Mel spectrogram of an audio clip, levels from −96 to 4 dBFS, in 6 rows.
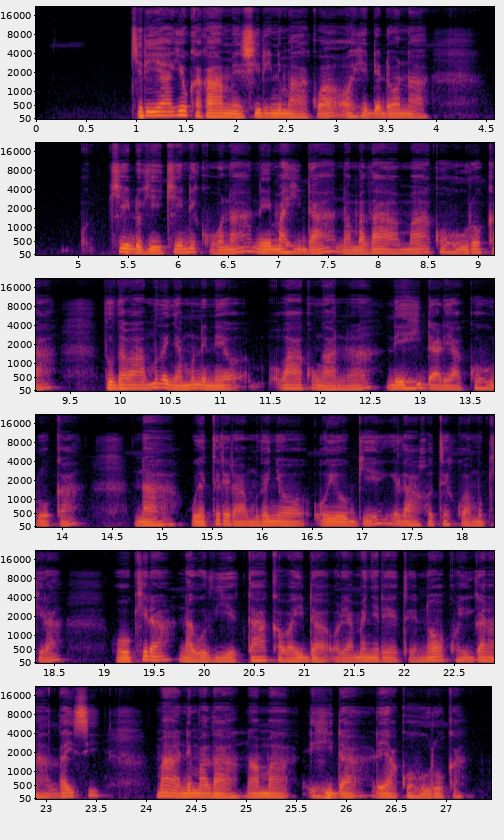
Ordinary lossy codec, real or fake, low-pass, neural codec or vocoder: none; real; none; none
